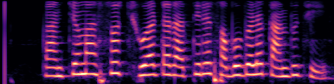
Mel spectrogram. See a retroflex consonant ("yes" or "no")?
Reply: yes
